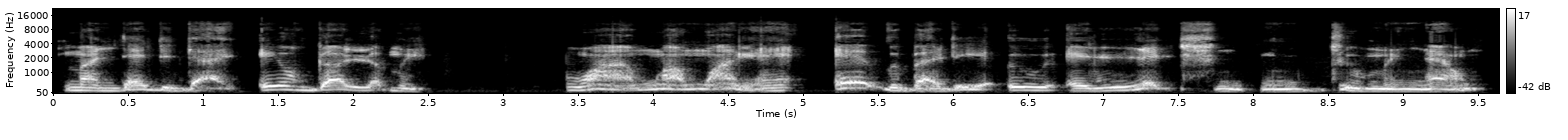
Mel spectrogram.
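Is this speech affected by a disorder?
Yes: cerebral palsy with speech impediment; pastor John Hayes feared nobody could understand.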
